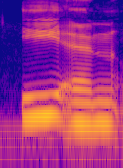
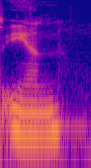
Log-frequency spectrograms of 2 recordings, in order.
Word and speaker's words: Ian: The real question, is it pronounced E-N or Ian? I thought it was Ian. – I didn't realize there was more than one way to pronounce it. – Yeah, we have a news director here named Ian, so that's obviously the way to do it.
